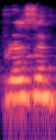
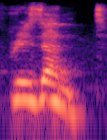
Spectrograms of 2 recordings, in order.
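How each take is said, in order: First: The stress is on the first syllable. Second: The stress is on the second syllable. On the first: It is used as a noun. "if it's pronounced as a noun, we pronounce it present as you pronounce that" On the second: It is used as a verb. "if it's used as a verb, like in this context, the stress falls on the second part"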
